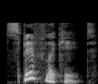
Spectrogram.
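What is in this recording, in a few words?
"spiflicate", British English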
